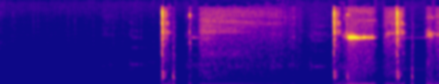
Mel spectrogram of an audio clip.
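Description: A few sharp, isolated clicks on a mostly silent webinar audio line, each trailed by a faint fading hiss, with a brief high squeak among them near the end.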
